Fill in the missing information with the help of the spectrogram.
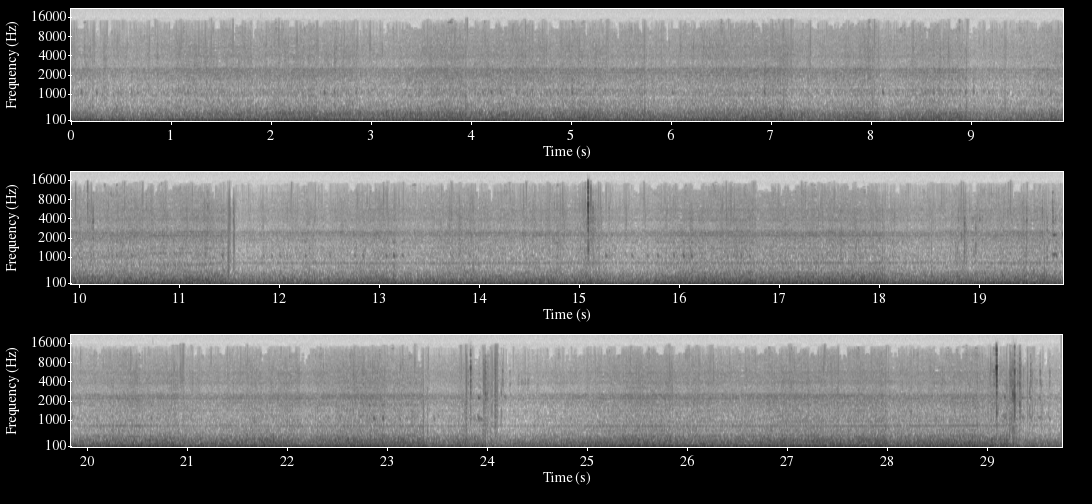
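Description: Low, steady road and engine rumble of a car being driven, heard from inside the cabin, with a faint steady whine joining about a third of the way in.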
